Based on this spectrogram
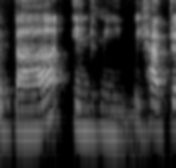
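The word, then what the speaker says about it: ب: so B is not the correct pronunciation that is not an Arabic letter only the pronunciation of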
